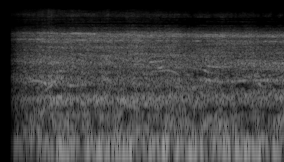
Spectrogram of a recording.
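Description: Twin-turboprop airliner flying low overhead, its engines and propellers making a loud, steady noise.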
